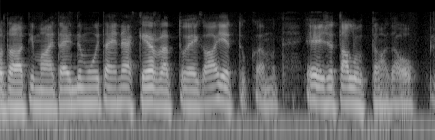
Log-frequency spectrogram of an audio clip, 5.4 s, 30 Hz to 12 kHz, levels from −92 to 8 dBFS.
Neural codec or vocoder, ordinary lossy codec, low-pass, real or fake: none; none; 7.2 kHz; real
